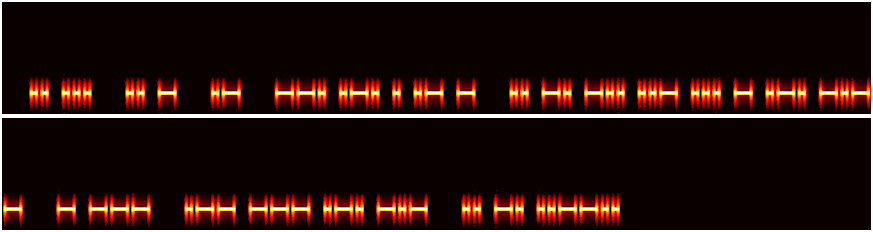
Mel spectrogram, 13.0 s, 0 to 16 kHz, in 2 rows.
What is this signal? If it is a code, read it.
Morse code, heard as a keyed tone, about 30 wpm, 700 Hz. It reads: IS IT A GREAT INDUSTRY TO WORK IN?
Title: Sentences from Top 1000 Words - Review Part 4 - 30wpm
